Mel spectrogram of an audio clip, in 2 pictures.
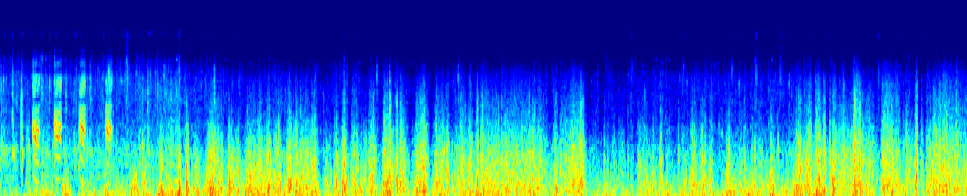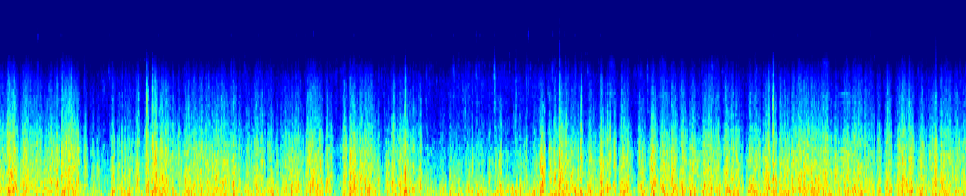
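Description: Horse-drawn training cart moving at speed: wind buffeting the microphone over the rattle and knocking of the cart and the horse's hooves on a dirt track. A short run of squeaky calls comes about a second in.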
